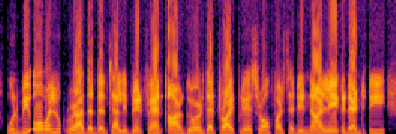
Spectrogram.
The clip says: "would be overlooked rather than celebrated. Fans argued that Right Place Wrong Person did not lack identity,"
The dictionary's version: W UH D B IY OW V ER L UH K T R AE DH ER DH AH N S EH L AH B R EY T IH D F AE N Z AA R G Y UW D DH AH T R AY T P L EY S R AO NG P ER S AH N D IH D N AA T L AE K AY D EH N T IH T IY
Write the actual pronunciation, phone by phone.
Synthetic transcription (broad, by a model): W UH D B IY OW V ER L UH K T R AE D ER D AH N S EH L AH B R EY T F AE N AA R G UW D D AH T R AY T P L EY S R AO NG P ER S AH D IH D N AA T L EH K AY D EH N T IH T IY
